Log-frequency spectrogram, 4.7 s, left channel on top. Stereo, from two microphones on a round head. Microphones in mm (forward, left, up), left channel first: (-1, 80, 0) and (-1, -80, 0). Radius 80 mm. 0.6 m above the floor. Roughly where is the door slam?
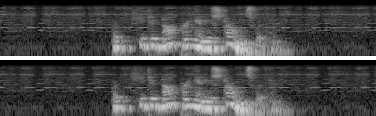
I don't hear a door slam.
